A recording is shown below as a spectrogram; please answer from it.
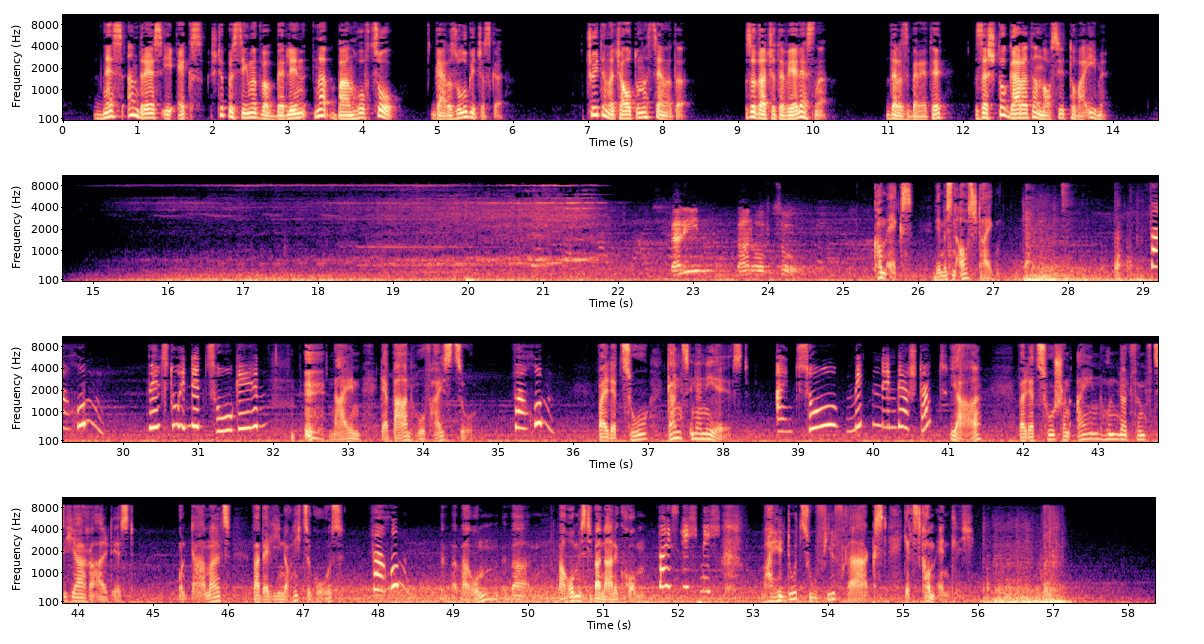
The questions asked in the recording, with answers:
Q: Да разберете защо гарата носи това име.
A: Гарата се нарича Цо, защото наблизо е зоологическата градина.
